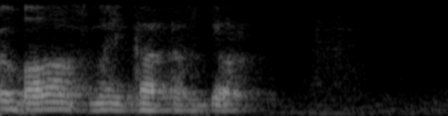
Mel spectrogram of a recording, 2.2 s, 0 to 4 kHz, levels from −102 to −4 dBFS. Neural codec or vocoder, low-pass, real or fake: codec, 32 kHz, 1.9 kbps, SNAC; 3.6 kHz; fake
